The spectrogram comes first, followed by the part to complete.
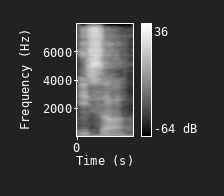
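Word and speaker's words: عيسى: পবিত্র কুরআনে তার নামের যে উচ্চারণটি ব্যবহৃত হয়েছে সেটি হল ঈসা।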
